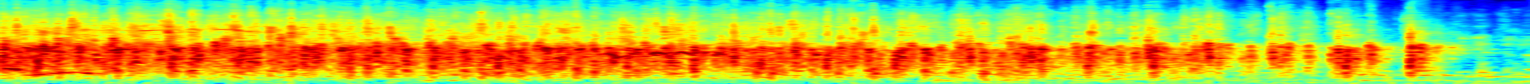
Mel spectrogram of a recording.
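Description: An audience claps and cheers steadily for the band, a dense, loud wash of applause that carries on for several seconds before thinning out into scattered claps and crowd noise at the end.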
